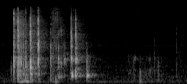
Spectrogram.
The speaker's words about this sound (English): I purposefully make that little crinkling sound for my little ASMR loves.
